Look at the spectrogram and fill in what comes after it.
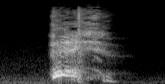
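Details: A single sudden explosive burst of air lasting under a second; sneeze.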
